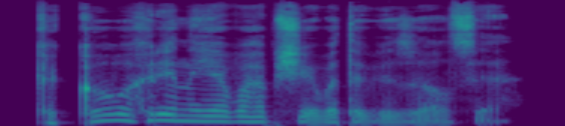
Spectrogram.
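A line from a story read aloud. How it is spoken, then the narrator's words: Whisper. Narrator (Russian): прошептал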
